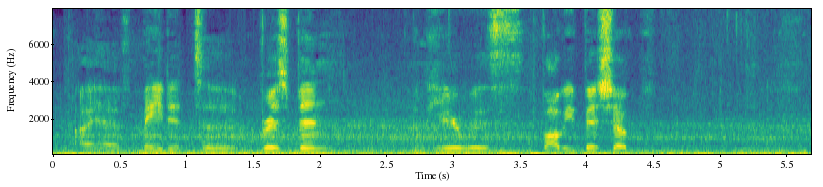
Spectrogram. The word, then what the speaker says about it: Brisbane: are a Brisbane native Brisbane I just said it wrong oh Brisbane or Brisbane it depends on who you talk to do people say Brisbane uh people who aren't from here but are here is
